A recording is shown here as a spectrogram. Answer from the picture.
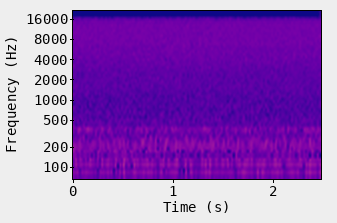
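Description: Steady room tone: a constant low hum with an even hiss over it, unchanging throughout.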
